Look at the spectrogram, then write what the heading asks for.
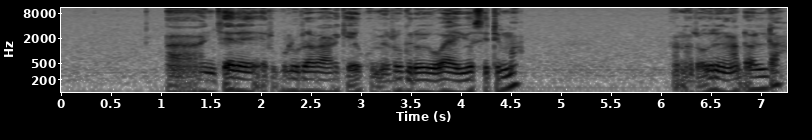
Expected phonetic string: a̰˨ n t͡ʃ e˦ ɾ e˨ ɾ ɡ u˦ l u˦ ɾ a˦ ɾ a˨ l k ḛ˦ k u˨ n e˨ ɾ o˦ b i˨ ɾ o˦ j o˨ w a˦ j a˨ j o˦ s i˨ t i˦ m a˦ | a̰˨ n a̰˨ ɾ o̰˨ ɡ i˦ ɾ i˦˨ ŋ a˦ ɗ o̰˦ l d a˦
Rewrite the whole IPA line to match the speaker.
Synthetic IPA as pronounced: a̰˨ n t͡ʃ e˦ ɾ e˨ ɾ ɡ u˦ l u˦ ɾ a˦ ɾ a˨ ɾ k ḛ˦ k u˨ m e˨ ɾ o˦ ɡ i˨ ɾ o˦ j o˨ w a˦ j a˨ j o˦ s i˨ t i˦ m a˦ | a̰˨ n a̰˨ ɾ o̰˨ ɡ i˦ ɾ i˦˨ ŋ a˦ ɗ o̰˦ l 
